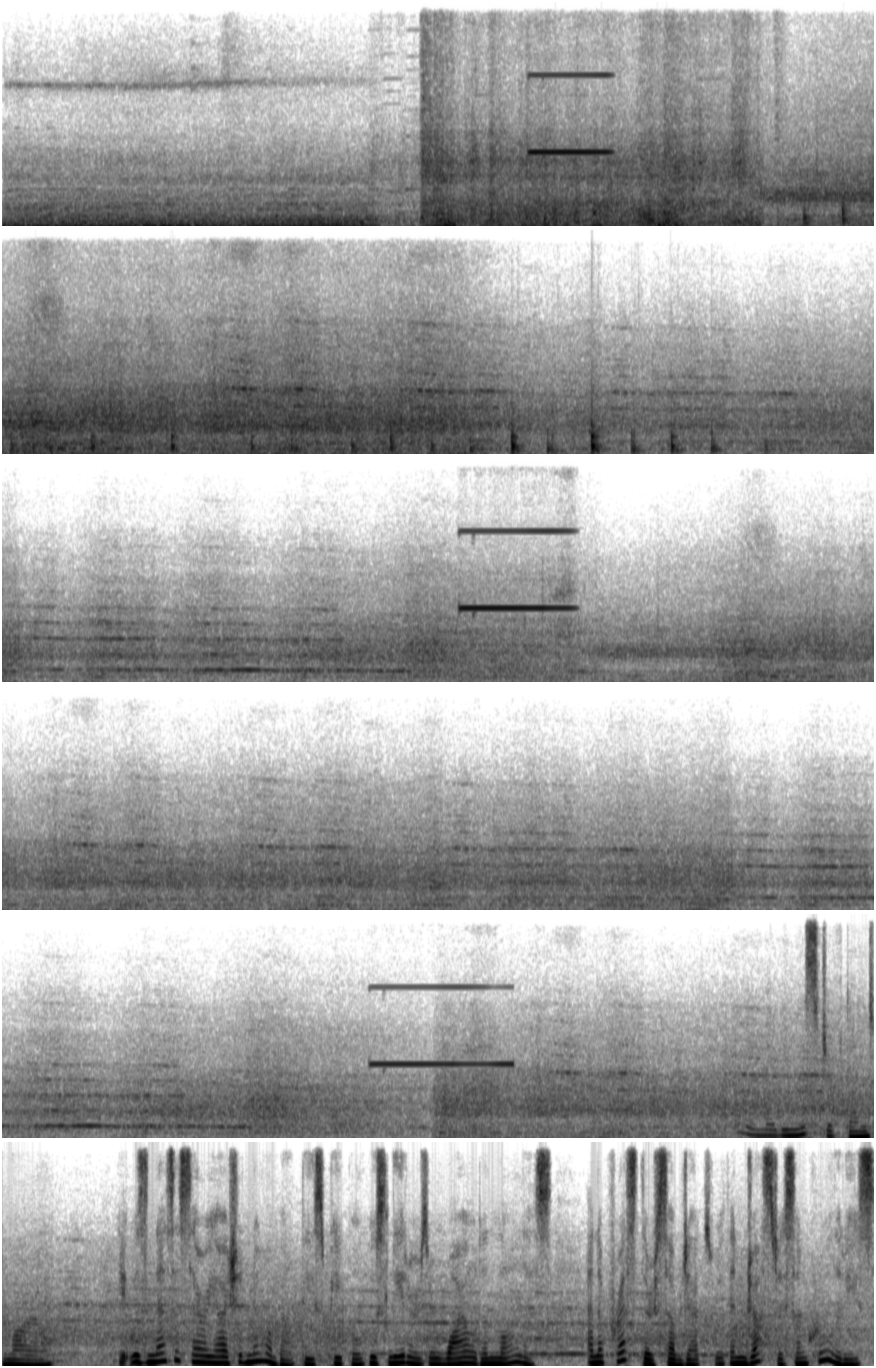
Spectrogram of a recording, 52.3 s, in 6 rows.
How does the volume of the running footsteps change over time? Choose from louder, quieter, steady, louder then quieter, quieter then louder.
louder.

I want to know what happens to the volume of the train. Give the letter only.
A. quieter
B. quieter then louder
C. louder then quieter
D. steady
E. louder
A.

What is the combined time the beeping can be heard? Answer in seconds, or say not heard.
4 s.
